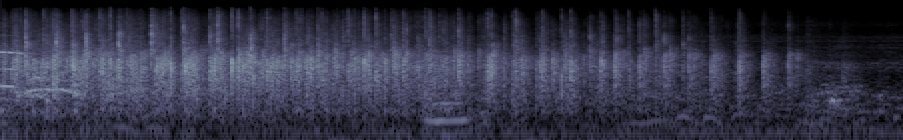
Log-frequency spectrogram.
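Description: Drums and cymbals tap a quick rhythm.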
